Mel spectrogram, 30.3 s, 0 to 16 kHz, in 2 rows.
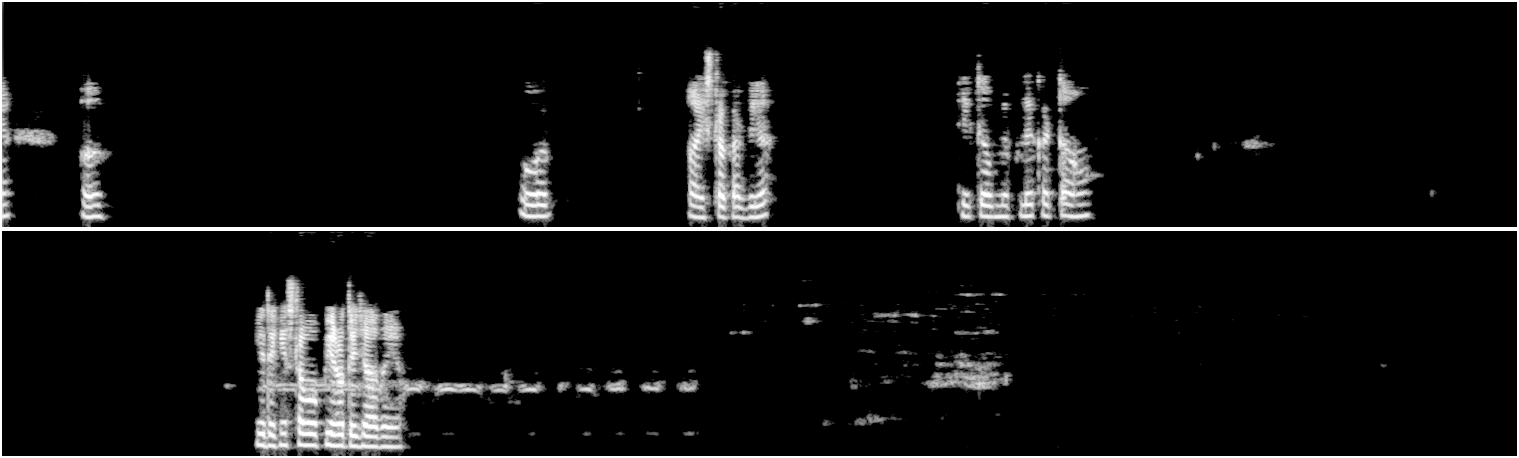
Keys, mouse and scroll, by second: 0.8 g, 7.6-12.0 drag, 13.7 click, 15.2 click, 19.8 scroll down 1, 22.7-30.3 drag.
